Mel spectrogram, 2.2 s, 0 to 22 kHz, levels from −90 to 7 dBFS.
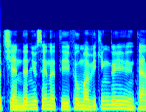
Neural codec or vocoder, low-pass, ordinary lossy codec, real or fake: none; 7.2 kHz; Opus, 64 kbps; real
